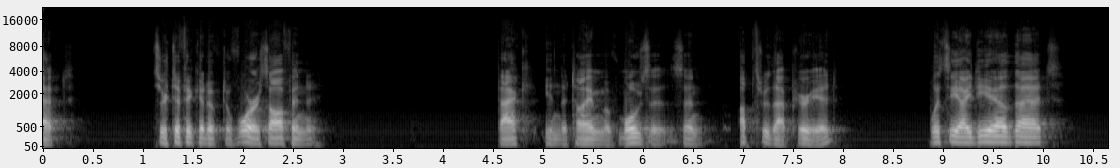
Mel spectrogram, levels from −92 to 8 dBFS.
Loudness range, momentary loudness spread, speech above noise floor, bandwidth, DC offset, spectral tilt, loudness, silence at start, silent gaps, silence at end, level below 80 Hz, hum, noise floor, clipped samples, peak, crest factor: 6 LU; 16 LU; 50 dB; 12 kHz; under 0.1%; -6.5 dB/octave; -29 LUFS; 0 s; none; 0.6 s; -70 dBFS; 60 Hz at -70 dBFS; -79 dBFS; under 0.1%; -10 dBFS; 20 dB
